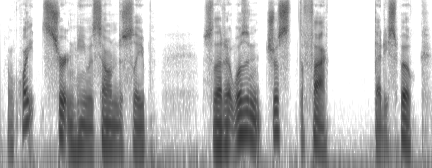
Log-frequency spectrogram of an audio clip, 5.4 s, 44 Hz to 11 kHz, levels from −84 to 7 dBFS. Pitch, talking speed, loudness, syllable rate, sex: 100 Hz, 190 wpm, -19 LUFS, 5.3 syllables/s, male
